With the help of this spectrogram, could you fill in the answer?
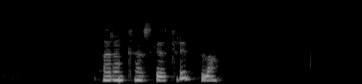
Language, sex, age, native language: Icelandic, female, 50-59, Icelandic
